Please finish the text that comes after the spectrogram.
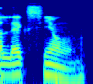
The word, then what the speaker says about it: lección: So the lesson is going to be la lección. Okay, so the O, I'm pronouncing it a little bit more in a prolonged fashion. So that's how you have to do it as well.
